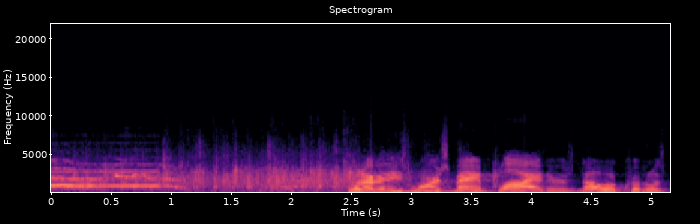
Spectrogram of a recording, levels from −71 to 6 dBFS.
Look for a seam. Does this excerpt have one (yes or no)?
no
